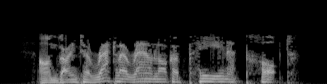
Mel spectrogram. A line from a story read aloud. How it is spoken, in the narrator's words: grumbled the tortoise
